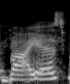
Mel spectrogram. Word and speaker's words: Baez: And my guest today, her name is Shirley Baez. Did I say that right? Baez? – Baez, yeah. – Baez.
